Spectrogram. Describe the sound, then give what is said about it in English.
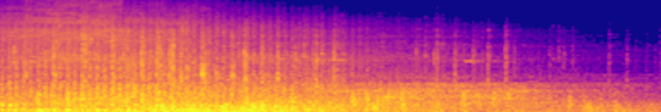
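A troop train roars past on the rails at Kirkpatrick, loud at first with rattling wheel clatter, then gradually fading as it moves away. No voices are heard. “He watches the troop train hurtle past.”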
